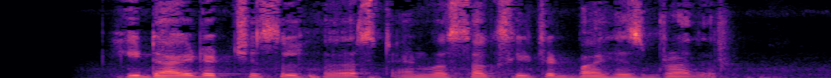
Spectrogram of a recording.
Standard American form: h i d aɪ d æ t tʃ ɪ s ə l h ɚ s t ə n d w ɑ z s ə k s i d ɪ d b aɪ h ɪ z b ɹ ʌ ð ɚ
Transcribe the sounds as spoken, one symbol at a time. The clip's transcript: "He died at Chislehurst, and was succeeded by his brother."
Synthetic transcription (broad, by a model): h i d aɪ d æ t tʃ ɪ s ə l h ɚ s t ə n d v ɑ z s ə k s i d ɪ d b aɪ h ɪ z b ɹ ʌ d ɚ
